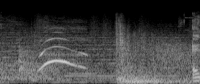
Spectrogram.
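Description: Cartoon battle sound effects on a film trailer's soundtrack: a short high tone that rises and then falls, followed about a second in by a boom.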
